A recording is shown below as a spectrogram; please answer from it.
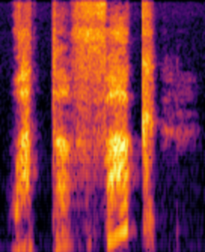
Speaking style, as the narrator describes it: Julie whispered

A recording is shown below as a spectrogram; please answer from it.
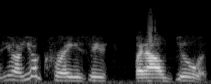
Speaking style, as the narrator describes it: he laughed and he said

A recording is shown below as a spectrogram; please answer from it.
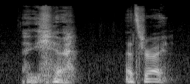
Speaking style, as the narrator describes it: I laughed, the sound a bit more nervous than I intended

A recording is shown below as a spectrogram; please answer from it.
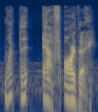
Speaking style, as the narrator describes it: asked in a breathless voice

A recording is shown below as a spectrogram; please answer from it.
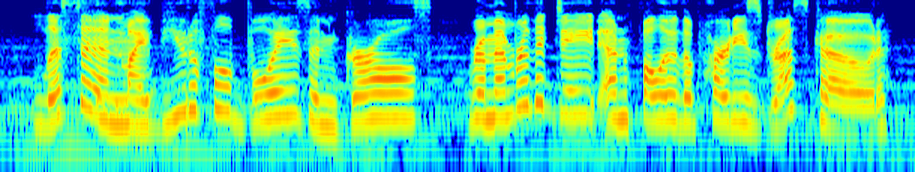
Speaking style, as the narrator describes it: Lena happily told everyone

